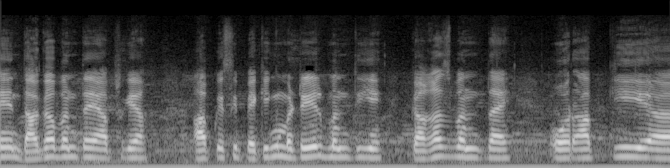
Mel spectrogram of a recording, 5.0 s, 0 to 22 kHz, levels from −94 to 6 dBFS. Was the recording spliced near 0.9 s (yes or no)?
no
